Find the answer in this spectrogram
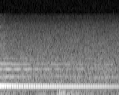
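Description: Background piano music: one held note dying away, fading steadily to near silence.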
